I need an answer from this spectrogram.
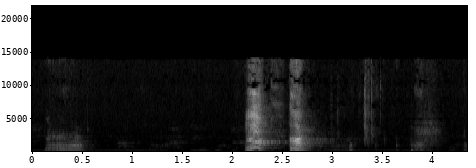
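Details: A Shih Tzu puppy reacts to its mirror image: a low rumbling growl first, then two quick loud barks in rapid succession, trailing off into softer yips, over a faint background hum.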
